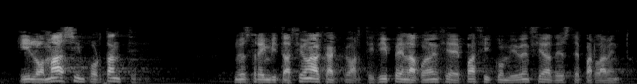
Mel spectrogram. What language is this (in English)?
Spanish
